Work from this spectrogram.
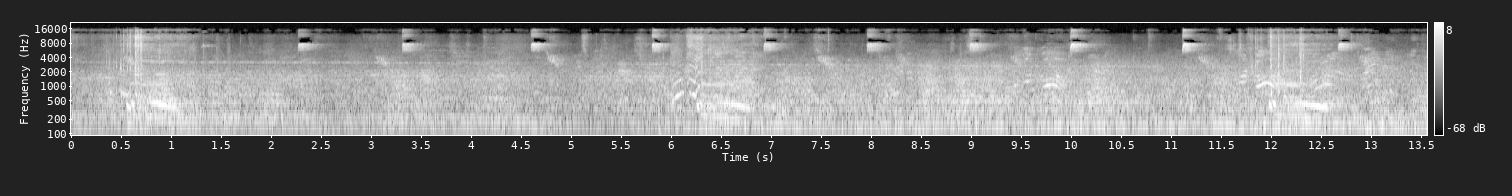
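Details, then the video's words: Giant tortoises mating: a deep, falling, harmonic groan repeats roughly every six seconds, three times in all, over a steady murmur of people talking nearby. "Tortugas apareamiento ruido. Tortugas apareándose"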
